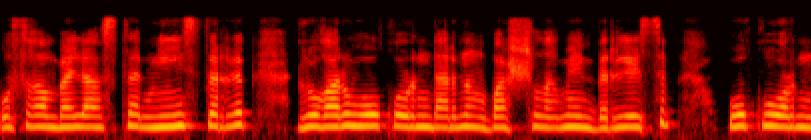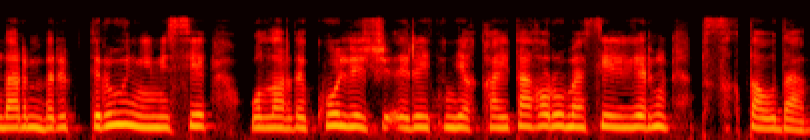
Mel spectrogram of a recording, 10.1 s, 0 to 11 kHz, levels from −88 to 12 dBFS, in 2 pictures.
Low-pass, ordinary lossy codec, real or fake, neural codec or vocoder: 7.2 kHz; none; fake; codec, 16 kHz, 2 kbps, FreqCodec, larger model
